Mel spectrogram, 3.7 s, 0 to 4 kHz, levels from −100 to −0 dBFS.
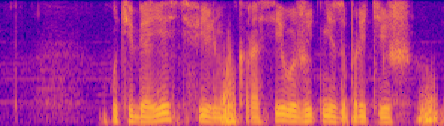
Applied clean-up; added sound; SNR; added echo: none; none; none; none.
